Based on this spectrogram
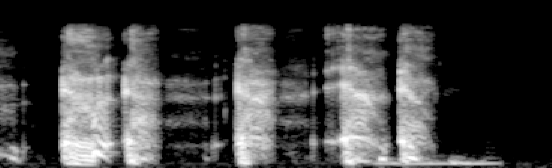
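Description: A person coughs after sitting up: five harsh, raspy coughs in uneven bursts, the last trailing into a low throaty rumble before silence.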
